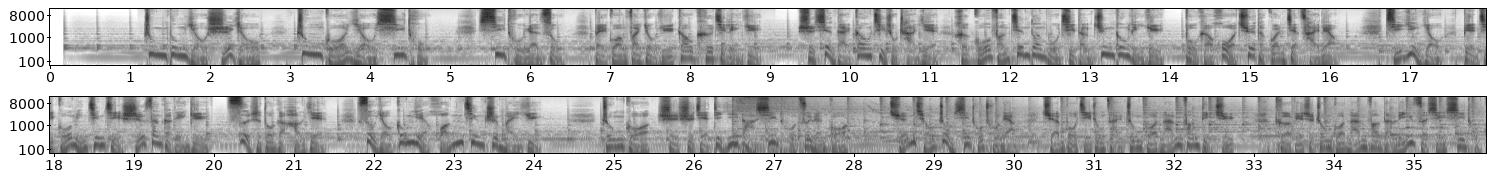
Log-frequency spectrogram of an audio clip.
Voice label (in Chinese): 男 专题 厚重 磁性; 中国稀土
